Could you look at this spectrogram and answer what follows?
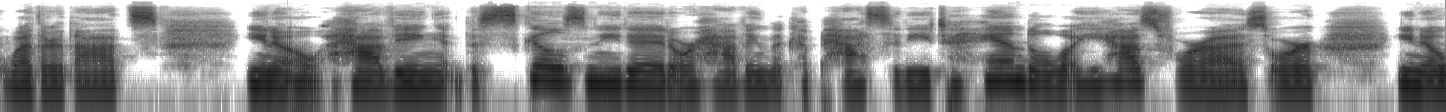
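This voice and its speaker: A young woman with a scratchy, hoarse voice from a cold, talking earnestly and reflectively about faith in a casual vlog. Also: medium pitch, dry recording, studio quality. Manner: earnest, reflective, with soft laughs. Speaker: faith vlogger. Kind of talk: casual devotional talk to camera.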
